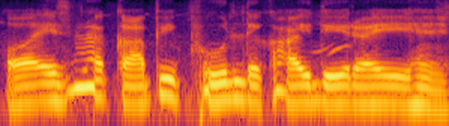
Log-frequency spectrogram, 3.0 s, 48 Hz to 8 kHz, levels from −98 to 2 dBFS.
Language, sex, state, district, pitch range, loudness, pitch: Hindi, male, Madhya Pradesh, Katni, 120-135 Hz, -12 LUFS, 125 Hz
